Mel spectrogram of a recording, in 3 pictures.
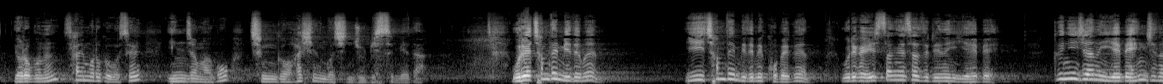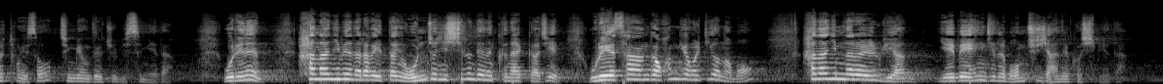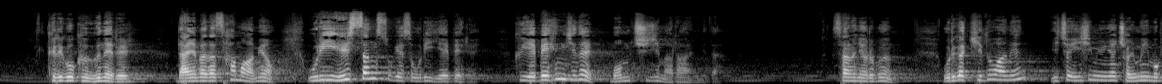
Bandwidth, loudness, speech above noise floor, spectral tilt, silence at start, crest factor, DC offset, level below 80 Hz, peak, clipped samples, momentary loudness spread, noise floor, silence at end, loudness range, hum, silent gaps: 13.5 kHz; -18 LUFS; 35 dB; -3.5 dB/octave; 0.15 s; 20 dB; under 0.1%; -56 dBFS; 0 dBFS; under 0.1%; 16 LU; -54 dBFS; 0 s; 7 LU; none; none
